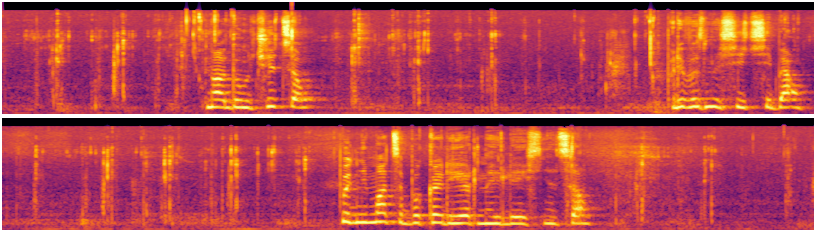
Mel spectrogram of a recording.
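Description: A young woman chews food with soft, wet mouth sounds.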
